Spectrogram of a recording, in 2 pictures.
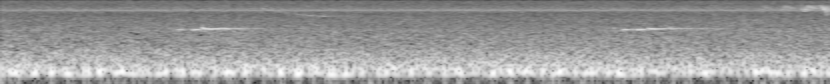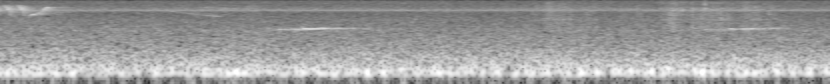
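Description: Faint outdoor ambience: a steady hiss with a thin, steady high tone over it. Distant birds call, with a short chirp about every three seconds and one brief high trill near the middle.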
